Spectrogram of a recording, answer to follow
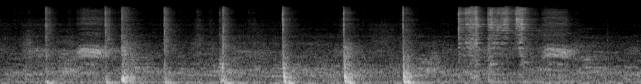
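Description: A large knife chopping down through a fish loin into a wooden cutting block: about seven sharp thuds at a steady pace, roughly one every half second, stopping a little past the middle.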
